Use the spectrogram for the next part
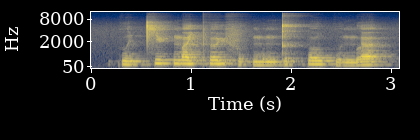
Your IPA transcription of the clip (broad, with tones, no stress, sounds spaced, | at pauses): kʷ iː˨ p̚ t͡s yː˥ k̚ m ɐ˥ j pʰ ɵ˥ ɥ f ʊ˨ k̚ m ʊ˨ ŋ t̪ ʊ˧ k̚ p o˥ w kʷ ɪ˨ ŋ l ɐ˥ k̚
